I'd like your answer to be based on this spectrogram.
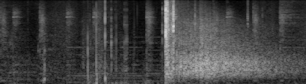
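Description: A semi-automatic hunting shotgun fires at clay targets during a practical hunting licence exam, with a few small handling knocks followed by one loud, close blast that leaves a long rumbling tail outdoors.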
